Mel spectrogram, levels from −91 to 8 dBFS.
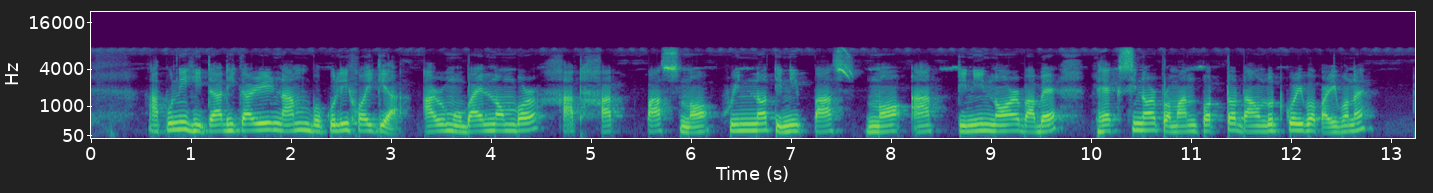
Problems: constant background noise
